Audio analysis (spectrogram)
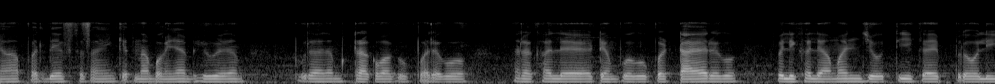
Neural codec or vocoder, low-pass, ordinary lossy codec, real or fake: none; 7.2 kHz; none; real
